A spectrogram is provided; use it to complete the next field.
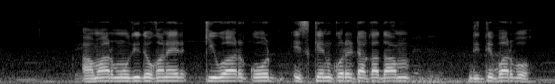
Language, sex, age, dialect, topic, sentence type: Bengali, male, 18-24, Northern/Varendri, banking, question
